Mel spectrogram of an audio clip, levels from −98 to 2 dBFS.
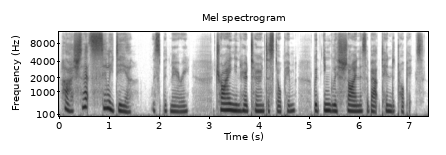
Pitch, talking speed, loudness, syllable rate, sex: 205 Hz, 155 wpm, -19 LUFS, 4.7 syllables/s, female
